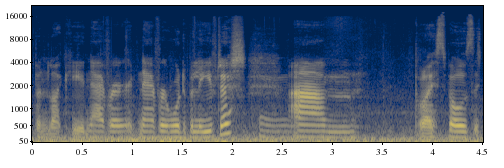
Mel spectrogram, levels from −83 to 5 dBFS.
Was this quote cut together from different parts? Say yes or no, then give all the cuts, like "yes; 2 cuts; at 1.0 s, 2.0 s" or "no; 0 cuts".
no; 0 cuts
